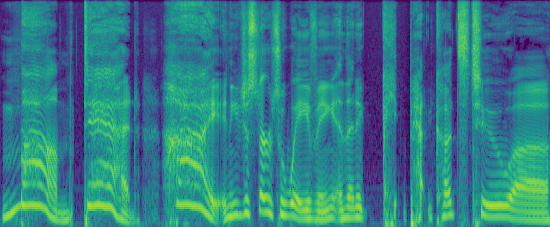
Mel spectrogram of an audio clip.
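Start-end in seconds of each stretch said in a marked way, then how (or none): 0.0-2.1 very high-pitched, terrible bad acting. Retelling how a pastor greets his parents in a film: imitating terrible acting. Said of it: "in the worst acting possible".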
